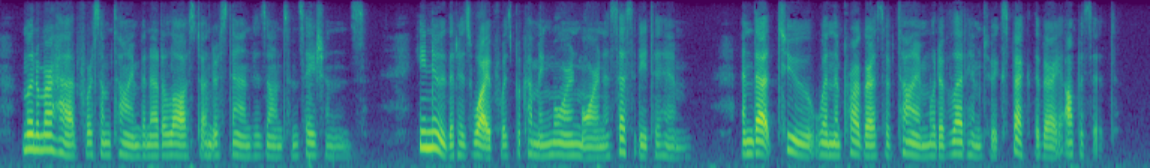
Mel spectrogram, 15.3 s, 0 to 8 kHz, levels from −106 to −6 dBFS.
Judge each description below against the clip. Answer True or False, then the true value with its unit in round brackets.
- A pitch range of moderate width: False (2.2 semitones)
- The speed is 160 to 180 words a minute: True (175 wpm)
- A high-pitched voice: False (155 Hz)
